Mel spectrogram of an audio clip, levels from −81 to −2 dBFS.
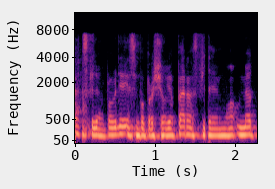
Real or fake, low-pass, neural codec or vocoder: fake; 7.2 kHz; codec, 16 kHz, 2 kbps, FunCodec, trained on Chinese and English, 25 frames a second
